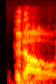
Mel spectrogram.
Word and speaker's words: GDAL: gdal so I think we'll say doodle some people say good owl or you know there's all these different ways to pronounce it but gdal is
